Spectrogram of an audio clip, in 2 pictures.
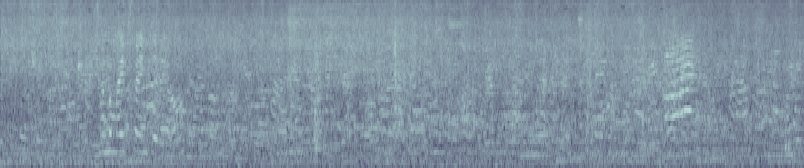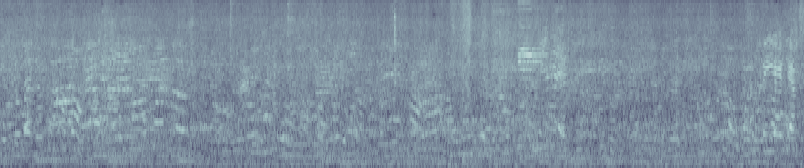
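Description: A crowd chatters in the background of a busy outdoor market.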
